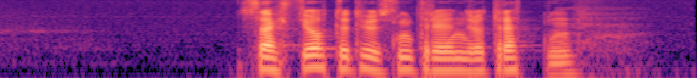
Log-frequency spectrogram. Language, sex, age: Norwegian, male, 35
